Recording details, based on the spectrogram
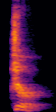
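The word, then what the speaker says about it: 这儿: by a noun juror and note that the R becomes earth it turns into one syllable JA R is one syllable juror this means here so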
